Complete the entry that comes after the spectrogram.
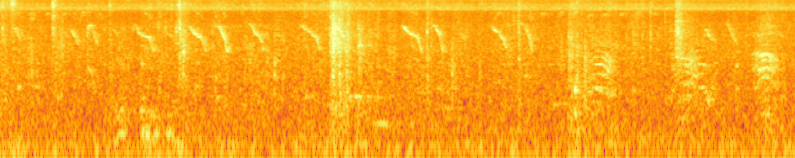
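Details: Starlings afraid of strange sounds in the surrounding area, recorded in the wild: a flurry of short, descending chirps from several birds overlapping across the clip, with one louder burst midway and a steady high hiss behind.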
